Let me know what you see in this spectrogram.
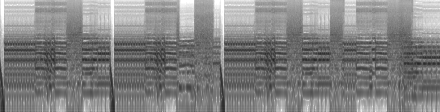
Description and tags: This Is A Call To Arms Sound
Smooth,Bassy,Soft,Hype,Dreamy
Dance, EDM, Electro, Loop, Remix, Sample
